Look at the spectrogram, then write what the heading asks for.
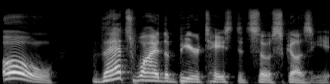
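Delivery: said in complete, stunned shock. Retelling a friend's reaction to the waiter: imitating someone in shock. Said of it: "in just complete shock and says".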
